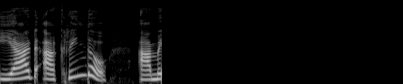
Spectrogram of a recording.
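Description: At 1.62 s the speech cuts out mid-flow and never returns. An audio dropout to silence runs to the end. The gap is silent, with no room tone. The input was likely lost while the recorder kept writing silence.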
